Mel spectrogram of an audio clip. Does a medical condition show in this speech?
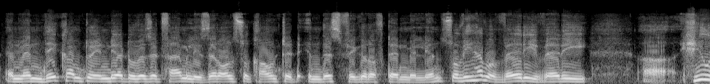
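No.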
